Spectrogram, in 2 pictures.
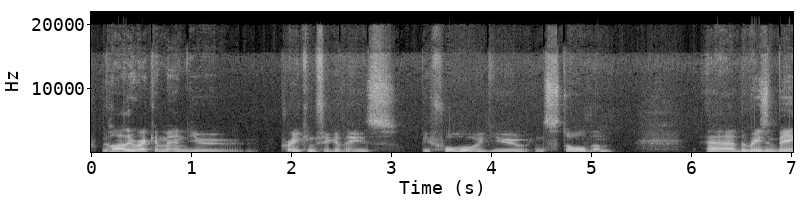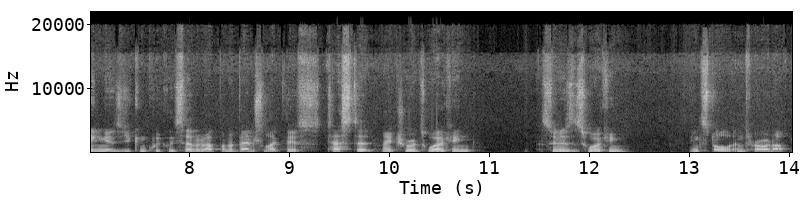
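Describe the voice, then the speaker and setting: Low, creaky-voiced man giving a tutorial. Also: darkish tone. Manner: informal, step-by-step instructing. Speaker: product trainer, presenter. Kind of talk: casual hands-on tutorial narration.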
